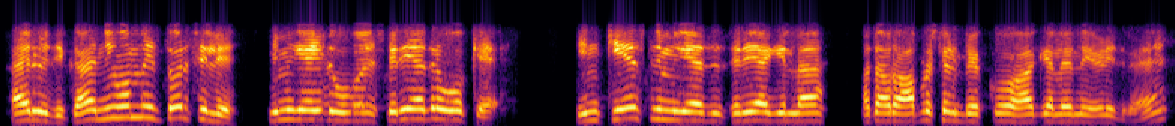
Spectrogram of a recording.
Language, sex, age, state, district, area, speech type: Kannada, male, 60+, Karnataka, Shimoga, rural, conversation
